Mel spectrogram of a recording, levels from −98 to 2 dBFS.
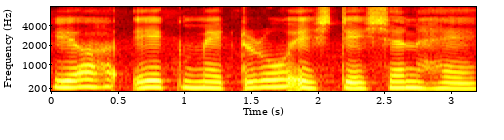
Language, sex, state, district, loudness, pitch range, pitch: Hindi, female, Uttar Pradesh, Lucknow, -15 LUFS, 200-230 Hz, 215 Hz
